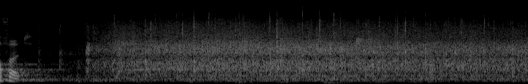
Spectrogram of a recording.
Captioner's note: audience applauding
